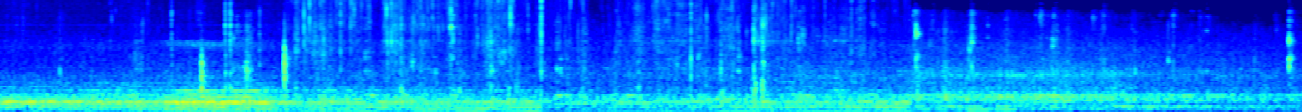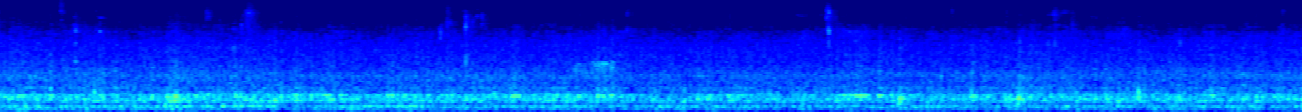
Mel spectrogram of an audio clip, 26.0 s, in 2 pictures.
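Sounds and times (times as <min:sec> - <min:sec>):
person chewing food: 0:00.0 - 0:14.1.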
